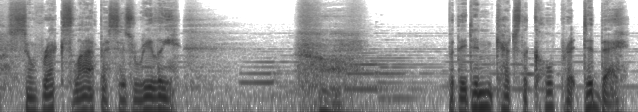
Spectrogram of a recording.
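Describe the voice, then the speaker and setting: A deep, slow, gloomy townsman. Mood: mournful. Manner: sighing, hesitant. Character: gloomy, suspicious male townsman, grumbling. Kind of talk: video game voice acting. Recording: prominent background music.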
